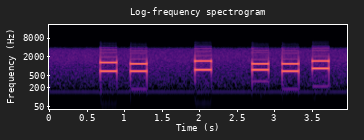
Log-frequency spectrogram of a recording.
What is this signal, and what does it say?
DTMF, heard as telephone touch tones, dialled by machine, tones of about 220 ms, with hum. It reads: 21 6 419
